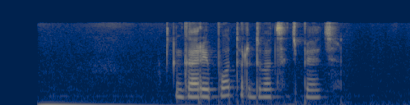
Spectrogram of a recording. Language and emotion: Russian, neutral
